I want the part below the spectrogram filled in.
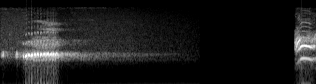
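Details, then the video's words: Blue jay, a wild bird of eastern North America, giving one loud, clear note that falls slightly and has strong overtones, lasting about half a second. After a long silence, a second bright, harsh note starts at the end. "Blue Jay.Bird Song."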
